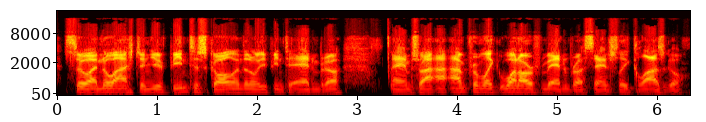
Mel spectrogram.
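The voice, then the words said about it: Glaswegian Scottish accent. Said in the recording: “the accent is not going anywhere. ... The accent is still firmly Glaswegian.”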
